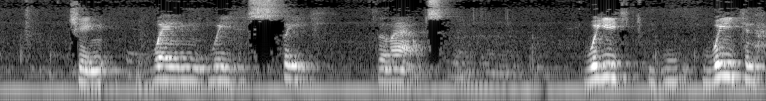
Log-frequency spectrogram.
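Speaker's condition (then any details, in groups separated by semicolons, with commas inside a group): Stammer; audible stammer; repeated words, blocks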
